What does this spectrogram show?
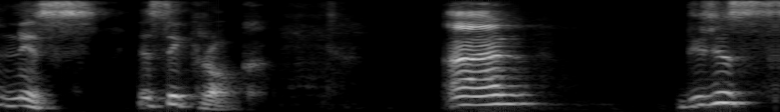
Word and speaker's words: gneiss: Actually, gis we write gis, but we should pronounce as a nis, Nisic rock.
